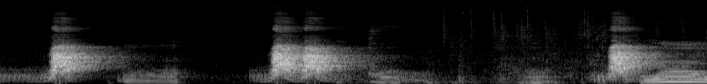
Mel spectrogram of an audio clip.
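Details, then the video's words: Two little dogs barking at a large toy, sharp broadband barks in three bursts about every two to three seconds, with lower harmonic whines and growls between them. "Two little dogs bark at large toy"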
